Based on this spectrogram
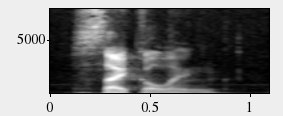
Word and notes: cycling: American English

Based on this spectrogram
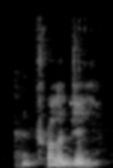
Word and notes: petrology: British English

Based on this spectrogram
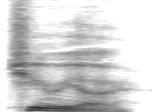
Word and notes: cheerio: Australian English

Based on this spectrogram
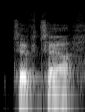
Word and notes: chiffchaff: American English

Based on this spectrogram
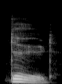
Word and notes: dude: Australian English

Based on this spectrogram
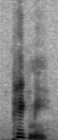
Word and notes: pygmy: American English

